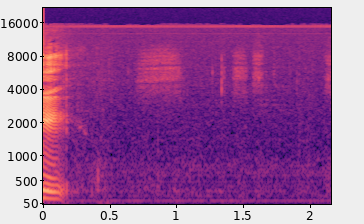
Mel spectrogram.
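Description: Faint strokes of a marker pen on a whiteboard as a line is drawn: a few short, high scratchy squeaks and small ticks.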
